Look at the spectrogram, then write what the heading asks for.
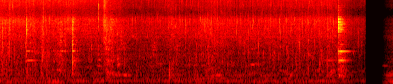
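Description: Chicken pieces sizzling in a little sauce in a steel pan while a spatula stirs and turns them, with a few light knocks of the spatula against the pan. A louder scrape comes near the end, then the sound cuts off abruptly.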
